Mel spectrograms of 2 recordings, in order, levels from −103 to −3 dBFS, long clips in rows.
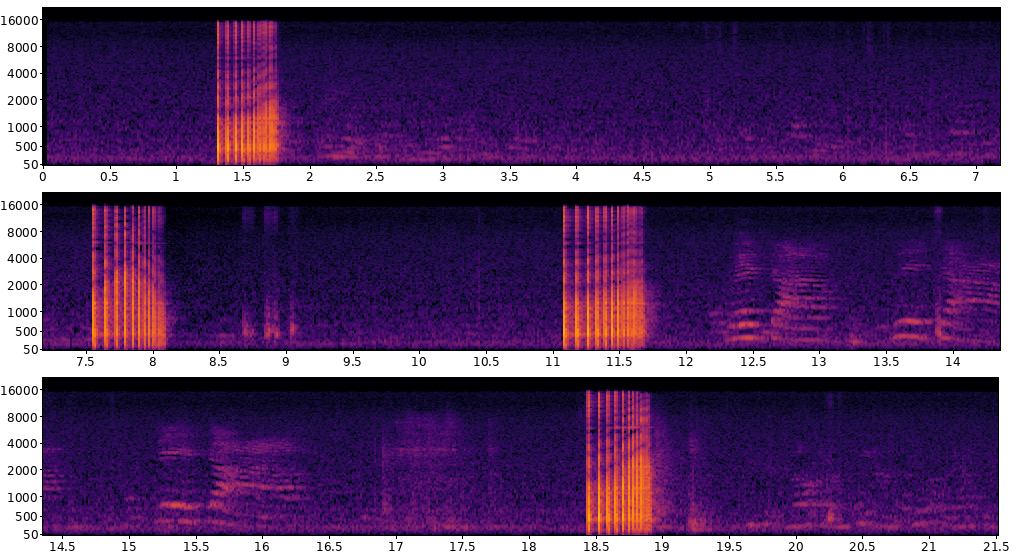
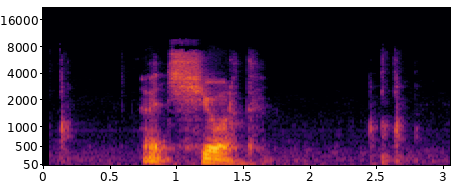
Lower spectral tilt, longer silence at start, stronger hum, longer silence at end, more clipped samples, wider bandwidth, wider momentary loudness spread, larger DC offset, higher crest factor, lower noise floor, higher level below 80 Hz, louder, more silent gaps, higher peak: second, -2.5 dB/octave vs -6 dB/octave; first, 1.3 s vs 0.75 s; neither; first, 2.6 s vs 0.4 s; neither; first, 15.5 kHz vs 7.6 kHz; first, 30 LU vs 26 LU; neither; first, 34 dB vs 22 dB; about the same, -71 dBFS vs -68 dBFS; second, -76 dBFS vs -54 dBFS; about the same, -26 LUFS vs -27 LUFS; neither; first, 0 dBFS vs -10 dBFS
